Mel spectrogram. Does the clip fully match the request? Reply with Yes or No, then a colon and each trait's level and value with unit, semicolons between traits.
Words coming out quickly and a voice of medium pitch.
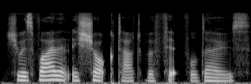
Yes: fast, 215 wpm; medium, 175 Hz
